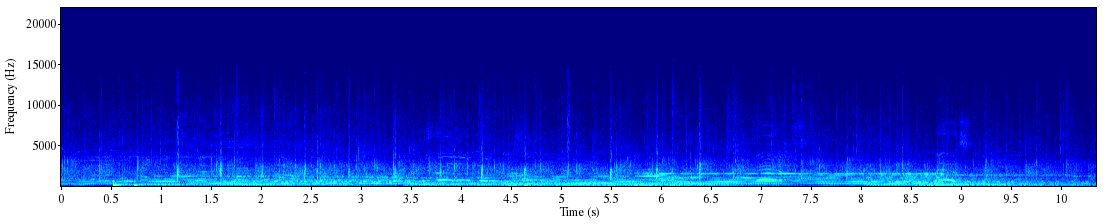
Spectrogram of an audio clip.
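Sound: audience clapping and shouting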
